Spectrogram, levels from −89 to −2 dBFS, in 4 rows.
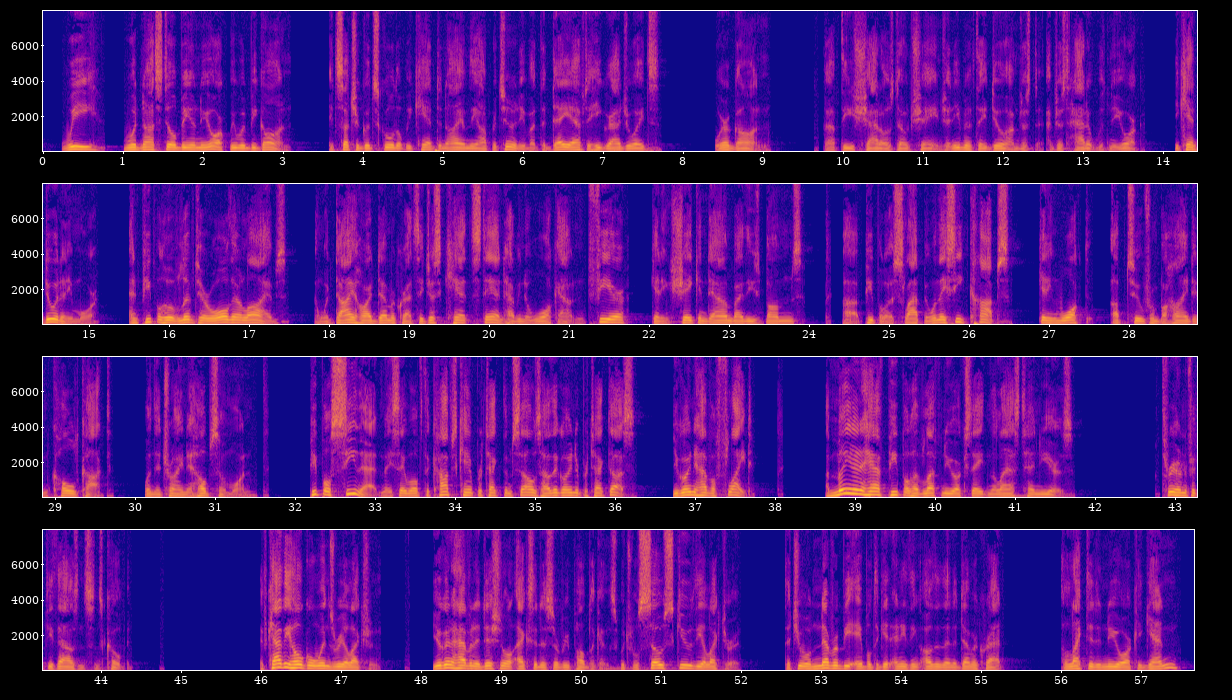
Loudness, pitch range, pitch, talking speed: -25 LUFS, 110-140 Hz, 120 Hz, 200 wpm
